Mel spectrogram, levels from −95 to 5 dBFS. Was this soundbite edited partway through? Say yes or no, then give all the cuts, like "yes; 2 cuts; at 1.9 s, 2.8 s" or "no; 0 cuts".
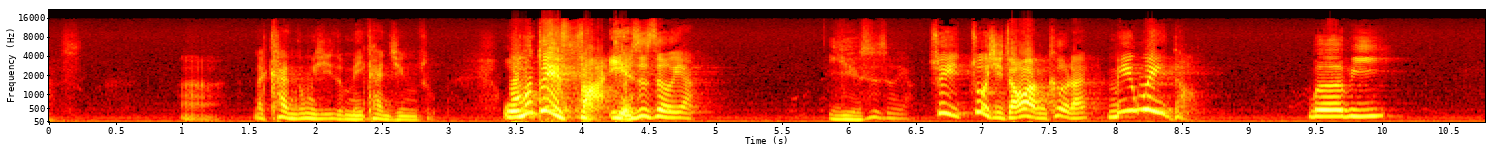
yes; 1 cut; at 6.5 s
